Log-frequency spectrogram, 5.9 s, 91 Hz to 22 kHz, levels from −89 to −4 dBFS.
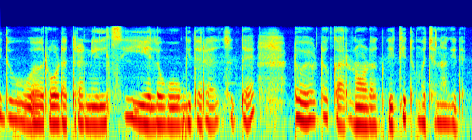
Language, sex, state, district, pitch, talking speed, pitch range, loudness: Kannada, female, Karnataka, Dharwad, 180 Hz, 130 wpm, 170-195 Hz, -17 LUFS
